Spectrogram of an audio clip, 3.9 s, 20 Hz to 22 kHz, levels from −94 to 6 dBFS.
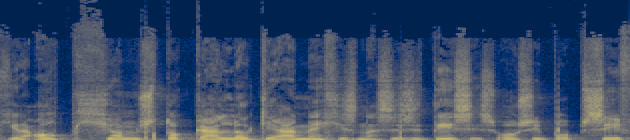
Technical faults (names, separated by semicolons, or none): loud pop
